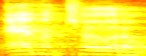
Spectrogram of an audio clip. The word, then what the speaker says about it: amateur: 영어는 이제 원래 amateur라고 발음하는데 amateur하고 프로페셔널 차이는 이걸 먹고 산다는 얘기야 얘네들은.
